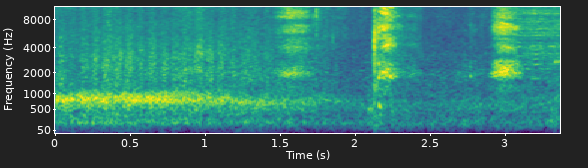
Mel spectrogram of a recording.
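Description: Inside a train pulling out of a station: a low, steady rumble of the carriage with a few soft, high hisses or squeals drifting in over it.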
